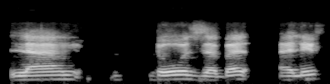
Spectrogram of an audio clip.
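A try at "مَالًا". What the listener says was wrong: नहीं, अलिफ को नहीं बोलेंगे, लाम दो जबर लन।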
